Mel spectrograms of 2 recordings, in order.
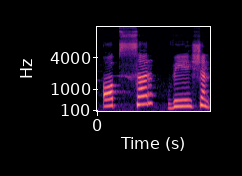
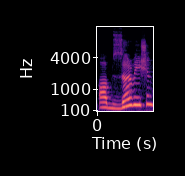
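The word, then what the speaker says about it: observation: यहाँ पर ऑब्सर्वेशन, अगर मैं पढ़ूँ ऑब्सर्वेशन नहीं, अगर मैं बोलूँ ऑब्जर्वेशन तो ऑब्जर्वेशन आपने सुना है, ठीक है, ऑब्जर्वेशन, ज पढ़ा है तो ऑब्जर्वेशन, एस को।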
